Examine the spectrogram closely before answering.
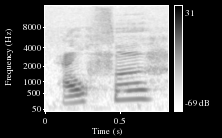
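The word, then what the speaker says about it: Alfa: and it's by uh alpha i think is how you're supposed to pronounce that it's a-l-f-a but it looks like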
